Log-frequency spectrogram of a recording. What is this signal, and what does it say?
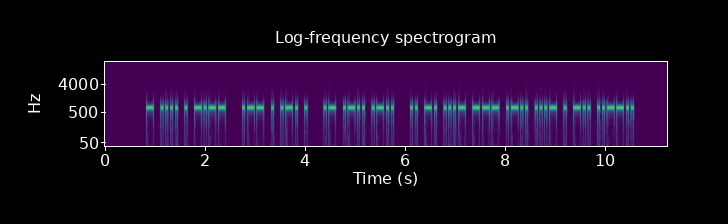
Morse code, heard as a keyed tone, about 25 wpm, 700 Hz. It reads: THEY WERE ALL INVOLVED?
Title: Sentences from Top 1000 Words - Review Part 5 - 25wpm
